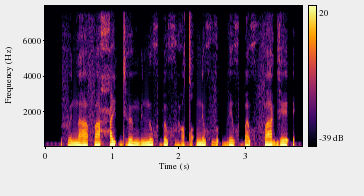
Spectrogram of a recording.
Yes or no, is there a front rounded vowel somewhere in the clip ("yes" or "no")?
yes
